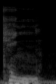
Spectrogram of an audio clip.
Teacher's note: the symbol angma is used to indicate the voiced Veer nasal this is the nasal consonant sound that we make at the end of a word like King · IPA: ŋ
